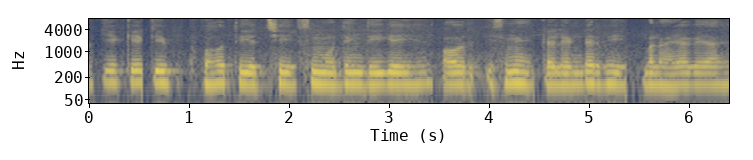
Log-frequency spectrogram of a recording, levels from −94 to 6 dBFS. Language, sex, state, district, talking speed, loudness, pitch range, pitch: Hindi, male, Uttar Pradesh, Budaun, 160 wpm, -16 LUFS, 130-145 Hz, 135 Hz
